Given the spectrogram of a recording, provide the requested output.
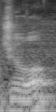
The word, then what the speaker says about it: joule: from that named after joule right and that's pronounced joule j-o-u-l-e right the le the letter for the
